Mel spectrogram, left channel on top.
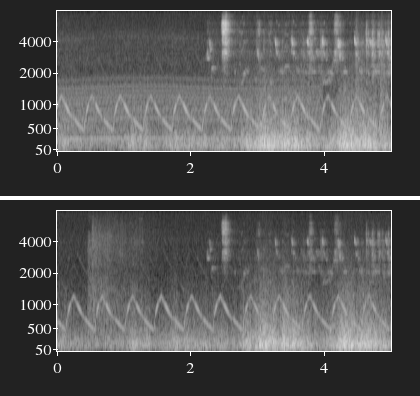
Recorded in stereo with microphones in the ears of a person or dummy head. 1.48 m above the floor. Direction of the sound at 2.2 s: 40° left (ahead or behind).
